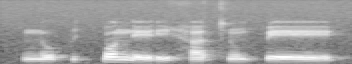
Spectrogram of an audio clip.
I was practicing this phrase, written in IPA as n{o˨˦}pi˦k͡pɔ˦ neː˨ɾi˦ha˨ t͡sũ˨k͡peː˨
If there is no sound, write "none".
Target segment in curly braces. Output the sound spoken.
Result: o˨˦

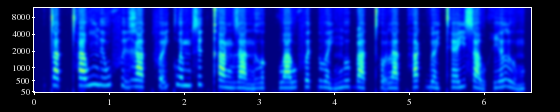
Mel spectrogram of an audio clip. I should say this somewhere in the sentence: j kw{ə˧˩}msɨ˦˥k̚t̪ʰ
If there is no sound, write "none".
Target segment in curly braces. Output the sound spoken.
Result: ə˧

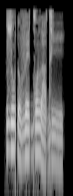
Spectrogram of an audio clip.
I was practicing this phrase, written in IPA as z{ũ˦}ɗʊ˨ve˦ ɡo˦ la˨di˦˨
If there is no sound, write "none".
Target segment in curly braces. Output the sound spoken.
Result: u˦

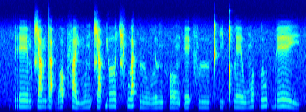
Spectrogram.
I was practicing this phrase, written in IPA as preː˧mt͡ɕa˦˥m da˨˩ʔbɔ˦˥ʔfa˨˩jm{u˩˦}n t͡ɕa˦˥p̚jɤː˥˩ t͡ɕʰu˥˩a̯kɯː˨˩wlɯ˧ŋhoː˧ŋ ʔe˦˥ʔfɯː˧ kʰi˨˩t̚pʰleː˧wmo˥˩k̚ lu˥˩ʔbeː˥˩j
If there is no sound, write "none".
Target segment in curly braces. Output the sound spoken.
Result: u˧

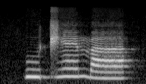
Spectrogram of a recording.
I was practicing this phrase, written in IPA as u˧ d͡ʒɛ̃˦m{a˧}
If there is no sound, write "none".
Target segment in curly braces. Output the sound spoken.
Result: a˧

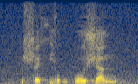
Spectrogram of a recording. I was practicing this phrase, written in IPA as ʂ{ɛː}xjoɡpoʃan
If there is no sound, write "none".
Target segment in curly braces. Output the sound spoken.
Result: ɛ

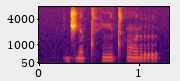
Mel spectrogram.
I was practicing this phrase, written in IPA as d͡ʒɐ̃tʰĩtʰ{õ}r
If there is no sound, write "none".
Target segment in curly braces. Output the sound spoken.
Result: õ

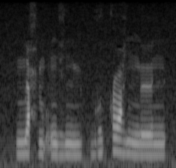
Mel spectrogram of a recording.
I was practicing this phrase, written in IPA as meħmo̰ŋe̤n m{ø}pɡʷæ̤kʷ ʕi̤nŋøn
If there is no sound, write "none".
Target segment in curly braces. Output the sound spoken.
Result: y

